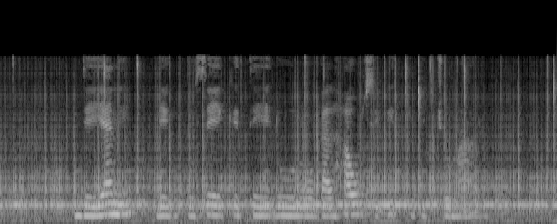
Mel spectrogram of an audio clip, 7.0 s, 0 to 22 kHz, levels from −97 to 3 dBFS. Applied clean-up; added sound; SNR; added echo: none; Sink (filling or washing) / Water tap, faucet; 1 dB; none.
